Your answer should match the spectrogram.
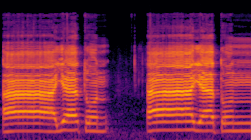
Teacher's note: ناک میں آواز پیدا کرنی ہے آخر میں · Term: تنوین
